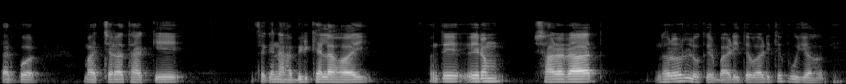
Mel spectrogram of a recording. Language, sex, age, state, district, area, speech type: Bengali, male, 18-30, West Bengal, Howrah, urban, spontaneous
